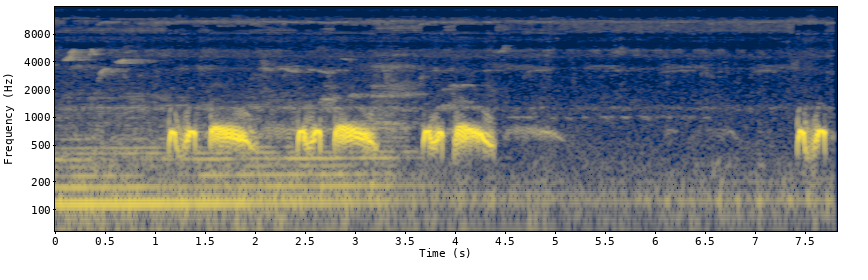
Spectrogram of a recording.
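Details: Spotted dove giving its coo phrase: quick paired notes then a drawn-out, downward-sliding croo, several rounds before a quiet gap and one last short coo; faint distant chirps and a low hum behind.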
